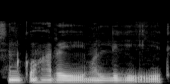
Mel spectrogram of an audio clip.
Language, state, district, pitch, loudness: Kurukh, Chhattisgarh, Jashpur, 100 Hz, -18 LUFS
